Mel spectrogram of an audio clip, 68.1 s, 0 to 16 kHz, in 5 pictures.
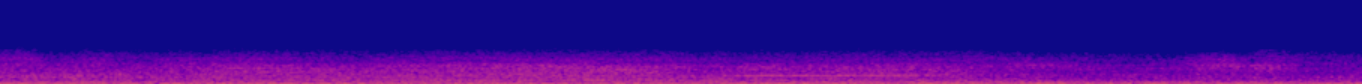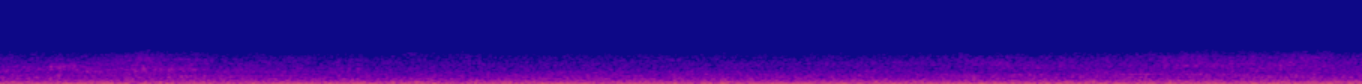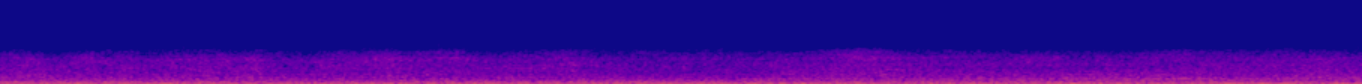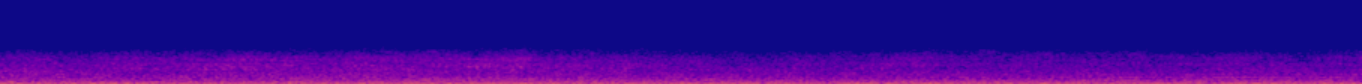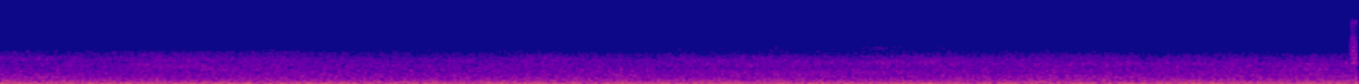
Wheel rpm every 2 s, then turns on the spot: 0, 0, 0, 0, 0, 0, 0, 0, 0, 0, 0, 0, 0, 0, 0, 0, 0, 0, 0, 0, 0, 0, 0, 0, 0, 0, 0, 0, 0, 0, 0, 0, 0, 0.
none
